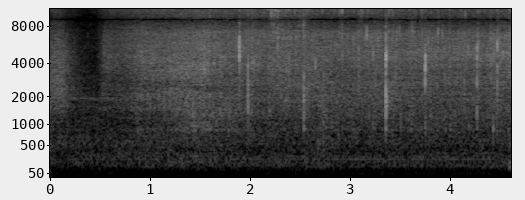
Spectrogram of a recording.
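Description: Fish sizzling steadily in hot oil in a pan, a dense continuous frying hiss with a few small pops and crackles, fairly close and alone without talk.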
